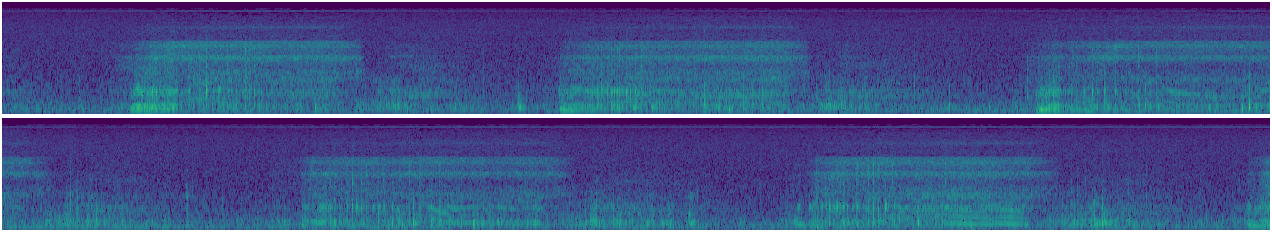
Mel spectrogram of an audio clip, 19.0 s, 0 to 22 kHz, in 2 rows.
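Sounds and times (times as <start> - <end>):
woman snoring: 0.9 - 2.7, 4.2 - 6.1, 7.7 - 9.8, 11.7 - 13.8, 15.5 - 17.4.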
